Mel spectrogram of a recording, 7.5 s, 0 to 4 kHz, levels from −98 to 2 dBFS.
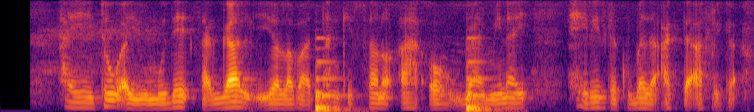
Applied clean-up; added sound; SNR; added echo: none; Bowed string instrument; -1 dB; none.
